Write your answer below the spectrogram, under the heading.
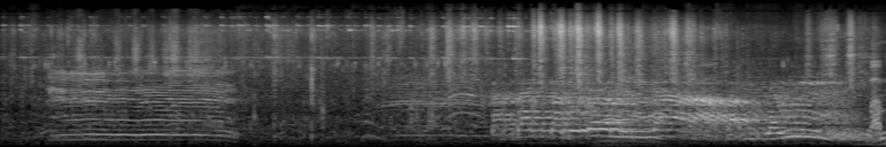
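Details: Cattle at a Kerapan Sapi bull race at the Sokaramme field on Sapudi Island, Madura, East Java, Indonesia, first round. A steady, flat-toned moo lasting about two seconds, followed by crowd voices, shouting and clapping.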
